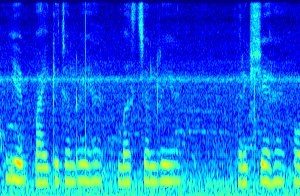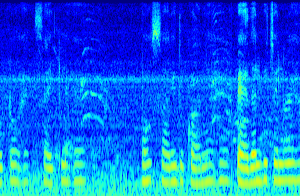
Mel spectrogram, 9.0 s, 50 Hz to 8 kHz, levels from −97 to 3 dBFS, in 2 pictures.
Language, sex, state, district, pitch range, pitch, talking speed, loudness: Hindi, female, Uttar Pradesh, Muzaffarnagar, 190-210 Hz, 205 Hz, 160 wpm, -41 LUFS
